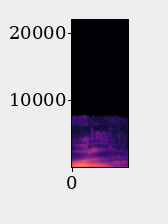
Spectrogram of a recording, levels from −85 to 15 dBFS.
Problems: none marked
